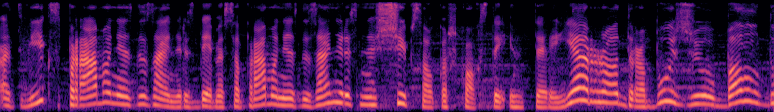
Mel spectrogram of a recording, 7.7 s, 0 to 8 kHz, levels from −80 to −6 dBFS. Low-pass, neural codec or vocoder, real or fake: 7.2 kHz; vocoder, 22.05 kHz, 80 mel bands, HiFi-GAN; fake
